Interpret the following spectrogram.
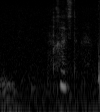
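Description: A woman whispering very quietly to herself, with one short murmur about a second in; otherwise near silence.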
